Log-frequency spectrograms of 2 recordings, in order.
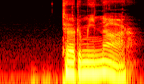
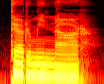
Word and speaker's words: terminar: si puede ayudar me the verb to finish is terminar looks like the word terminate in English terminar the syllables would be there me now how would you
